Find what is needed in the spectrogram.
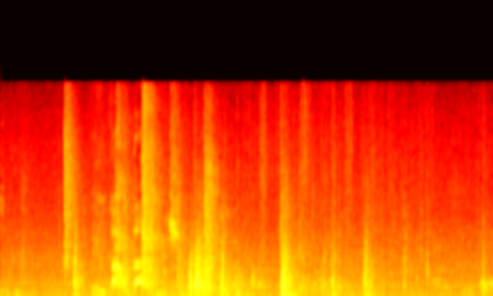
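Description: Karate students drilling a continuous sequence of techniques together: a series of short, sharp snaps and thuds from uniforms snapping and bare feet on a wooden floor, with a few brief voices in between.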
